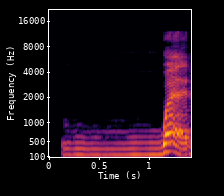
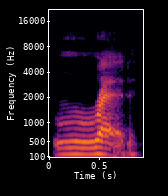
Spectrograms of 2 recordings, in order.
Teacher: the the sound r or saying wet instead of red so using that W to substitute the r is also a process and that process is called gliding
